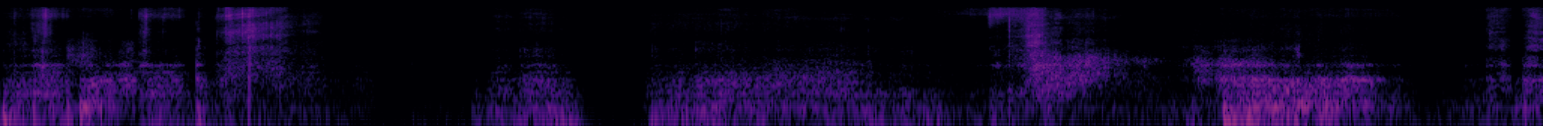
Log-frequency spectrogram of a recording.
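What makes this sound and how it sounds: Long natural fingernails scratch and tap on a light-colored, flat, solid wooden tabletop. Bright, hissy scraping comes in broad bursts separated by brief quieter pauses, with soft taps mixed in.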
